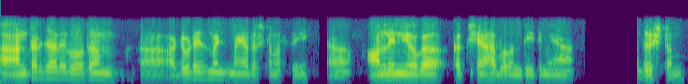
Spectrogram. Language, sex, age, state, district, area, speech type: Sanskrit, male, 18-30, Karnataka, Uttara Kannada, urban, conversation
